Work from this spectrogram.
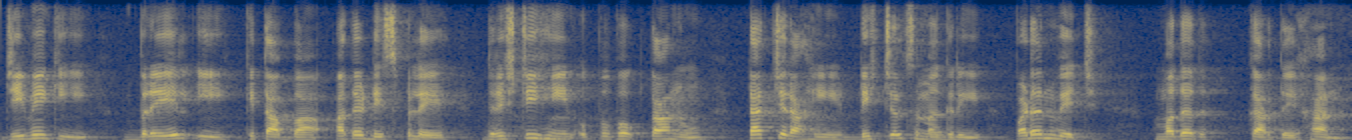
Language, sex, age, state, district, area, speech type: Punjabi, male, 30-45, Punjab, Jalandhar, urban, spontaneous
